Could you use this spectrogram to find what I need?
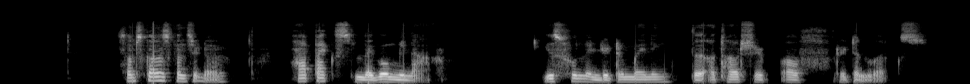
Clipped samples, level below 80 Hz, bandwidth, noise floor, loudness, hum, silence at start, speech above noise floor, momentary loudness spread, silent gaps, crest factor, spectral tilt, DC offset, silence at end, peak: under 0.1%; -58 dBFS; 7.8 kHz; under -90 dBFS; -21 LUFS; none; 1.2 s; over 70 dB; 15 LU; 2.36-2.48 s, 2.75-2.90 s, 4.55-5.32 s, 6.83-6.90 s, 7.74-7.79 s, 8.92-8.97 s; 20 dB; -5.5 dB/octave; under 0.1%; 0.45 s; -2 dBFS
